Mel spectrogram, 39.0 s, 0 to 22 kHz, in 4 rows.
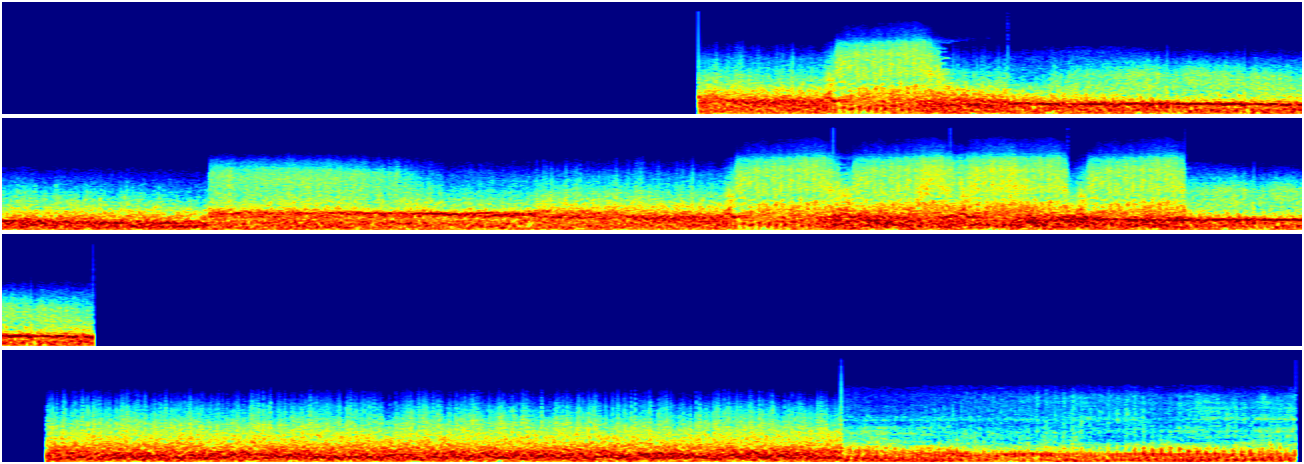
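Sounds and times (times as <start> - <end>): wind rush: 5.2 - 20.2, 29.6 - 39.0
helicopter rotors and engines drone: 5.3 - 20.2, 29.6 - 39.0.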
